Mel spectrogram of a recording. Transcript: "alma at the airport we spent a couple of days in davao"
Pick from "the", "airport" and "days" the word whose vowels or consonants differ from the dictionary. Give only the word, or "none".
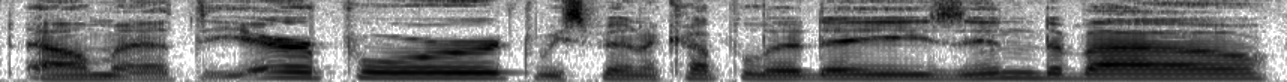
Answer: none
